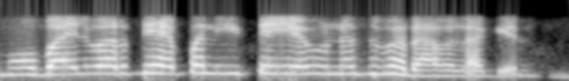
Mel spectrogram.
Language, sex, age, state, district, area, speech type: Marathi, female, 18-30, Maharashtra, Wardha, rural, conversation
